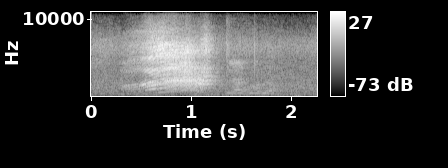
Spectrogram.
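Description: A young girl's short, high-pitched excited squeal lasting under a second, followed by a brief lower vocal sound.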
